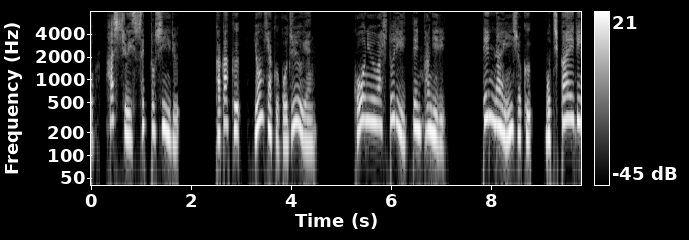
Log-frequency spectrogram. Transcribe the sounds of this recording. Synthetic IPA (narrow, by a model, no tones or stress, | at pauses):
haɕi̥ɕɨisːe̞t̪ːo̞ɕĩːɾɯ̟ | kakakɯ̟ | jõ̞ɰ̃çakɯ̟ɡo̞ʑɨːẽ̞ŋ | kʰo̞ːɲ̟ʲɨːβaçi̥t̪o̞ɾʲiːt̪ːẽ̞ŋkaɡʲiɾʲi | t̪ẽ̞nːaiĩɰ̃ɕo̞kɯ̟ | mo̞t͡ɕi̥kae̞ɾʲi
